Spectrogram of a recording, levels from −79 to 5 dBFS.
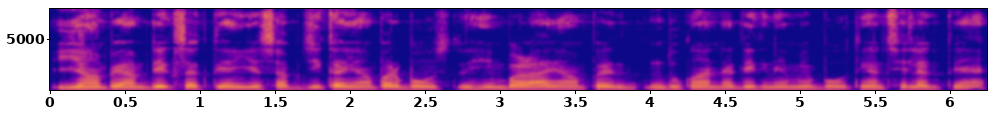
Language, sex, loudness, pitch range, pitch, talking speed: Maithili, male, -19 LUFS, 125-130 Hz, 130 Hz, 240 wpm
